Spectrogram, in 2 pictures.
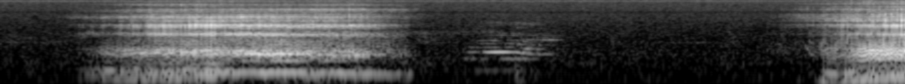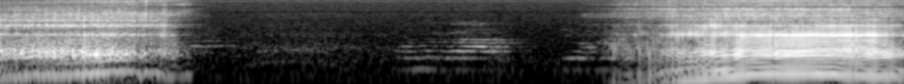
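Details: Man asleep: loud rattling inspiratory snores, three in nine seconds, quiet out-breaths between, some ending in a vibrating flutter; snoring.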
